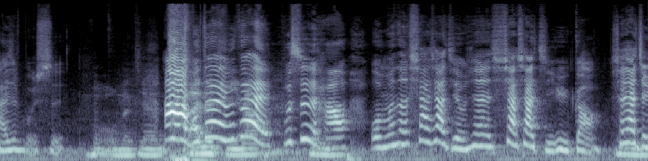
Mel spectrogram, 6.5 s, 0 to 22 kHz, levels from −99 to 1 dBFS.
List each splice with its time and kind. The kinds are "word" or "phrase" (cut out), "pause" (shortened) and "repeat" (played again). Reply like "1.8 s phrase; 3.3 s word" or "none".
none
